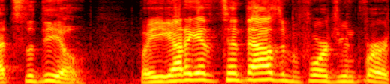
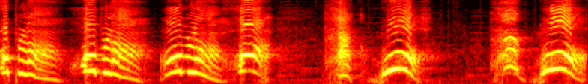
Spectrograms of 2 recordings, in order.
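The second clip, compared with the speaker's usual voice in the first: very high, squeaky mouse voice with big pitch swoops; 4 dB louder than usual. Doing a character impression: Lanky voice. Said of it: "He sounds like Mickey Mouse, so no wonder you can do the impression good".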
